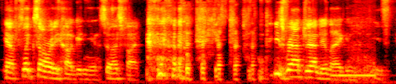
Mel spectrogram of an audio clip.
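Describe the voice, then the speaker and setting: A man role-playing casually in a tabletop game, speaking in a hesitant, halting way. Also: a little high, animated, husky, recorded from a distance, faint music behind.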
